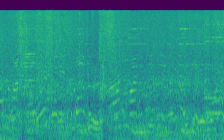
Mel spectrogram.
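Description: Several people's voices talking over one another, indistinct chatter, over a steady low background of held tones.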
